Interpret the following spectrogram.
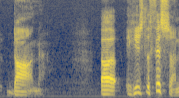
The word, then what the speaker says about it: Dan: 30 verse 6 dan it's pronounced dawn uh he's the fifth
